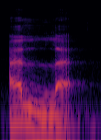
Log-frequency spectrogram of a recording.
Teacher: Lam memiliki sifat bainiyah sehingga saat tasydid ada tekanan, karena di sini ada tasydid, ada tekanan. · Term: lam tasydid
